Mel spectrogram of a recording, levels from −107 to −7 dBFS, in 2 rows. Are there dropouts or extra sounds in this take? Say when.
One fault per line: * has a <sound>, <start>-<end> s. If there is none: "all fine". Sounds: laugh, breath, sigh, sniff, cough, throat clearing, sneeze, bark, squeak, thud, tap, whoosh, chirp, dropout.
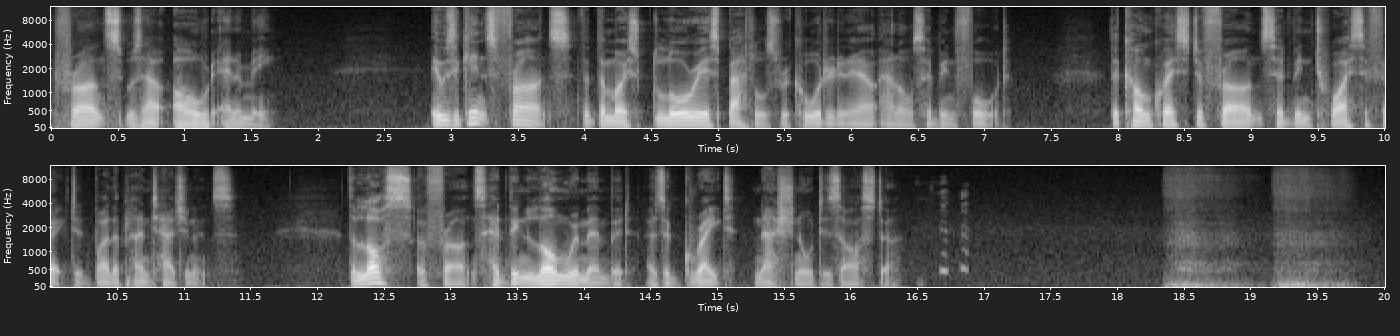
* has a laugh, 16.5-16.9 s
* has a breath, 18.3-19.9 s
